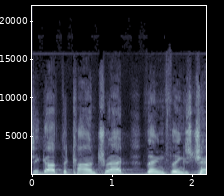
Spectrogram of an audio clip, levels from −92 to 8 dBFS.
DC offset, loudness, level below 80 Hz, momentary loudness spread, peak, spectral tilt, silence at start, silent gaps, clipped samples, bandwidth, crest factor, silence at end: under 0.1%; -19 LUFS; -40 dBFS; 4 LU; -2 dBFS; -5 dB/octave; 0 s; none; under 0.1%; 16.5 kHz; 18 dB; 0 s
